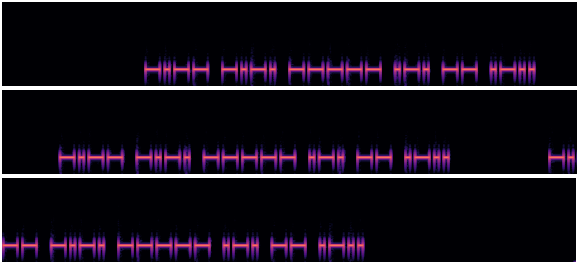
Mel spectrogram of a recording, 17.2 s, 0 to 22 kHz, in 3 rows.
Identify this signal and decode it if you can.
Morse code, heard as a keyed tone, about 25 wpm, 700 Hz. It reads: YC0RML YC0RML YC0RML
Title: DXCC-100 Call Signs - 6 Characters - Repeated 3x - 25wpm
